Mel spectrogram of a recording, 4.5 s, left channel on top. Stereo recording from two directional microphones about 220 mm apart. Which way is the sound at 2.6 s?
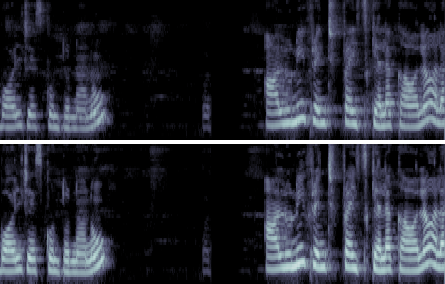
25° right (ahead or behind).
